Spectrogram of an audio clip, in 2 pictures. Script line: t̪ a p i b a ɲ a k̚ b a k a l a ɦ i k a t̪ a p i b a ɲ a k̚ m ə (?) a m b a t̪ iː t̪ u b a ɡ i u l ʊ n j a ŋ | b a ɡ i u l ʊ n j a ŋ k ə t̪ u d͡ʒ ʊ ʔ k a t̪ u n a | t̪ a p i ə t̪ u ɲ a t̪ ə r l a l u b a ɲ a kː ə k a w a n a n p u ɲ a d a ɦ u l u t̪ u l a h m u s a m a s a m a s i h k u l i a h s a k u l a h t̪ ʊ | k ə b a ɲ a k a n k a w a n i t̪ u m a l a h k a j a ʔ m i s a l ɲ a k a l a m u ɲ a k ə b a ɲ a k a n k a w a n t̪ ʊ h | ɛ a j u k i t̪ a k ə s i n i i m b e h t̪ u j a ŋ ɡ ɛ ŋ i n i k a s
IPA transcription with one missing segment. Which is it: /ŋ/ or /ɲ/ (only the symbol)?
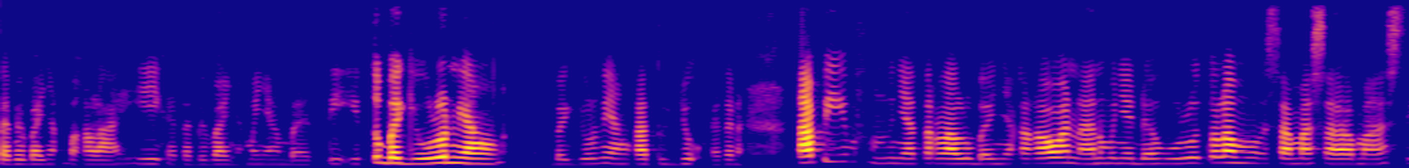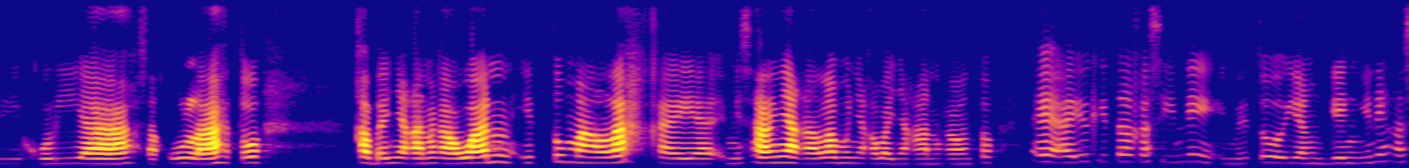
ɲ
